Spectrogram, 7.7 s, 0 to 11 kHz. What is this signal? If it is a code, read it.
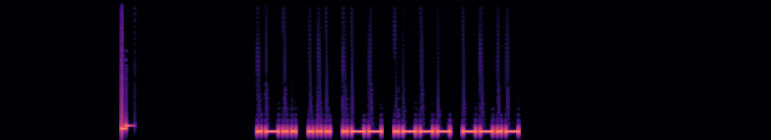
Morse code, heard as a keyed tone, about 28 wpm, 700 Hz. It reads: LSWJQ
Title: Code Groups - 5 Letter:Numbers - 28wpm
